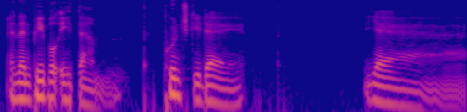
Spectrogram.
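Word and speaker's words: pączki: It is Punchki Day. It is spelled P-A-C-Z-K-I.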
